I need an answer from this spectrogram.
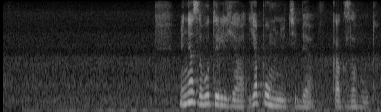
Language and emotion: Russian, neutral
